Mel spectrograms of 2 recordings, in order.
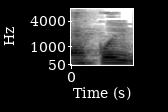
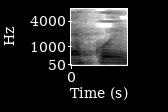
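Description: First: একই said "ækoi", ending in oi; mispronunciation demo. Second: একই said "æki", no o before the i; corrected pronunciation. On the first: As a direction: say একই as æ-koi, the common mistake. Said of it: "একই না, এটা হবে একই". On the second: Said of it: "এটা হবে একই". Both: Shown as a demonstration.

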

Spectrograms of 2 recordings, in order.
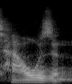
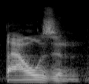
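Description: First: THOUSAND with a puffed Vietnamese th, T plus air; wrong th sound. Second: THOUSAND with unaspirated th at the front; correct th sound. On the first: Teacher showing what we don't say, mispronounced THOUSAND. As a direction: say THOUSAND as aspirated T-HOUSAND. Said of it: "mình không có nói là". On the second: Teacher drawing learners' attention, correctly pronounced THOUSAND. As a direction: model THOUSAND, no puff of air. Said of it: "để ý cái chữ thousand". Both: Shown as a demonstration.

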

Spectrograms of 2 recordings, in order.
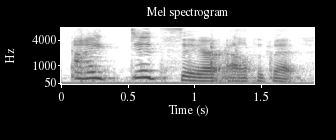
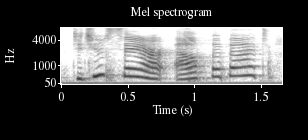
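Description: First: DID leaned on, voice dropping lower; stress on DID. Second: Much higher, eager questioning voice; curious toy character. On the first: Host answers the toy about the alphabet, stress on DID. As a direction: confirm it with weight on "did". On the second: Toy friend asks about singing the alphabet, high excited question. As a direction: pipe up high, rising at the end. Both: Pretend.

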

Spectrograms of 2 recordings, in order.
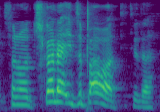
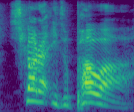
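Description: First: Said in the usual way. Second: 「力is power」を大声でゆっくり言い切る; 語尾を伸ばして力強く宣言; 芝居がかった標語の叫び. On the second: Acted. 標語のように叫ぶ. (力強い絶叫の決め台詞)

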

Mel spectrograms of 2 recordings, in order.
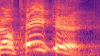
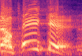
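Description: First: High, drawn-out eager claim; slow eager I'll take it. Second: High, quick eager grab; eager I'll take it. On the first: To the farm owner, slowly claiming the zebra. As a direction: savor the offer, stretched out. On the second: To the farm owner, eagerly claiming the yak. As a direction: jump at the offer, excited. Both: Retold or imitated.

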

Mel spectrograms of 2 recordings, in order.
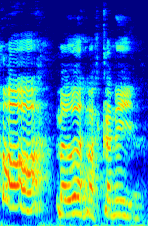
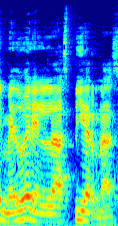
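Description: First: High, crying moan about aching shins; whimpering complaint. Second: Said in the usual way. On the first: Shown as a demonstration. Creator demos grandma's complaint with a fake cry. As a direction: whine like your shins are killing you. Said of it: "Se dice". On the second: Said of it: "No se dice".

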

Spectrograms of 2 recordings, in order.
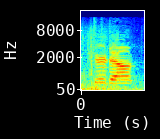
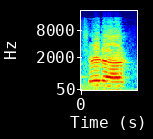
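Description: First: Said in the usual way. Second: Mock retort. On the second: Real, not acted. Mocking teammate, then repeats.

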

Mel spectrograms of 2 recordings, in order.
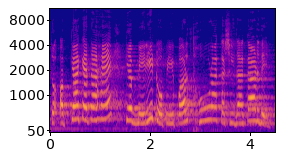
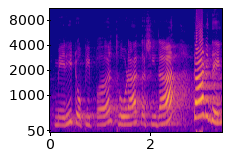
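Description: First: Said in the usual way. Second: Mouse's request. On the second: Shown as a demonstration. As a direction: ask gently, then punch the end. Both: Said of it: "repeats the request".

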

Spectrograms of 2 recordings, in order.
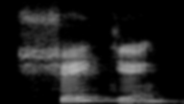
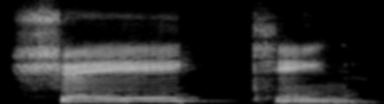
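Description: First: Said in the usual way. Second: "Shaking" stretched slowly, sound by sound. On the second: Shown as a demonstration. Teacher to pupils: "Shaking" sounded out slowly. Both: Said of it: "I'm gonna sound them out".

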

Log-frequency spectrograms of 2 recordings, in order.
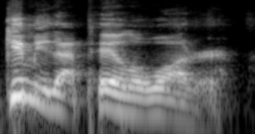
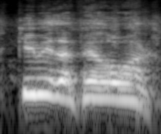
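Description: First: Low, quick grab for the bucket; mildly insistent, fast; Jack demanding. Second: High, louder, laughing as he grabs; laughing tug of war. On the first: Jack tells the girl to hand over the water, fast and pushy. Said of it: "And Jack said". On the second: Jack fights over the pail, laughing high and loud. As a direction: giggle through the demand. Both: Acted.

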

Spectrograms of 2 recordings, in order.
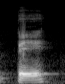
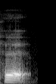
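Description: First: P said with an open Spanish E, "peh". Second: P said as French "puh", vowel more closed; short P with a closed, rounded French E. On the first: Teacher contrasting Spanish E for learners, P with open Spanish E. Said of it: "no es tan abierta como una E en español". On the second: Teacher showing learners the French E, P with closed vowel. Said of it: "sino un poco más cerrada". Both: Shown as a demonstration.

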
